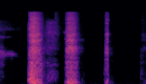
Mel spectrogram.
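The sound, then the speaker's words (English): Quick, forceful breaths in and out through the nose with the mouth gently closed, as a breathing exercise: about four sharp puffs in under two seconds, fairly loud, with no talking. “Right, so we're gonna breathe in and out of our nose.”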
